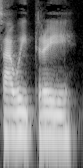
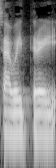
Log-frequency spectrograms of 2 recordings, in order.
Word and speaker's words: Savitri: In Thai, it's actually pronounced Sawitri, which is kind of funny because we just called her Savitri. But her name is Sawitri.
